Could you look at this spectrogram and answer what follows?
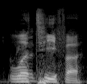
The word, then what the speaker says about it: Latifah: Latifah.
